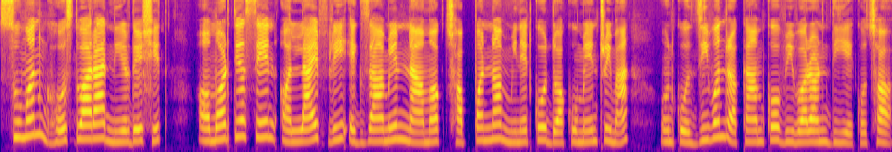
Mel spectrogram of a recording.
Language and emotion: Nepali, neutral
